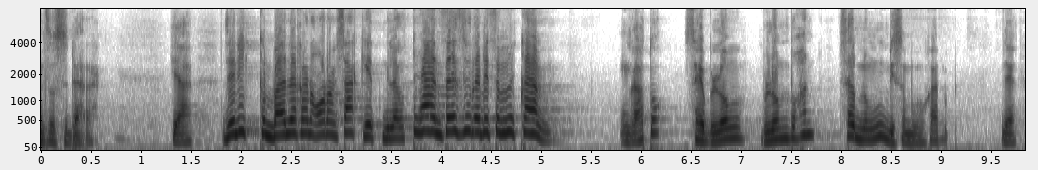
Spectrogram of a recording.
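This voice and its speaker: A man preaching a sermon, animated, constantly addressing listeners as brothers and slipping English phrases into his talk. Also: on the high side.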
